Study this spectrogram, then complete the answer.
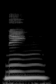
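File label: "nin", Mandarin Chinese syllable, first tone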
